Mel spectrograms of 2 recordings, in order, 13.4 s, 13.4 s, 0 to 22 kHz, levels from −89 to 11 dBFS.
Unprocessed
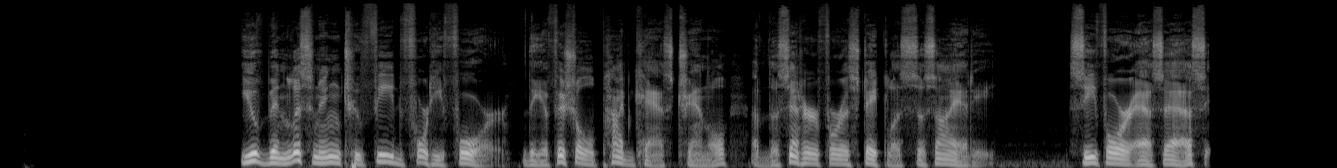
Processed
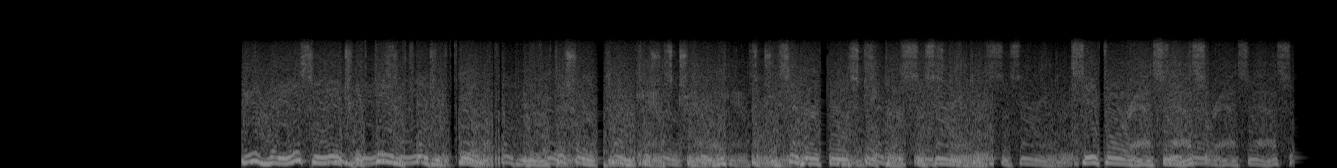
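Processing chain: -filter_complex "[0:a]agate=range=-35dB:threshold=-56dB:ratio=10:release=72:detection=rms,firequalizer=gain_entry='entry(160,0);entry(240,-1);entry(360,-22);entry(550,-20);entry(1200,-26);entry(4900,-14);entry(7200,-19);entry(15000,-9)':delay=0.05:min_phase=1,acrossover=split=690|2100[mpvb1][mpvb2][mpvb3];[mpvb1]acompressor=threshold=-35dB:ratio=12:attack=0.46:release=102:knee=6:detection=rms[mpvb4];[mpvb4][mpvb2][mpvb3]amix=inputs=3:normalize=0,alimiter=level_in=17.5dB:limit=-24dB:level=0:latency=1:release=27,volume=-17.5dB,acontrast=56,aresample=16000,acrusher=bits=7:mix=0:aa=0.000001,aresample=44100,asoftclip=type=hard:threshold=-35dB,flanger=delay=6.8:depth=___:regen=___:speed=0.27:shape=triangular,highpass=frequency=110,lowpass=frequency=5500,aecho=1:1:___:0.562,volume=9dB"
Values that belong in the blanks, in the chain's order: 5.3, -81, 849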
